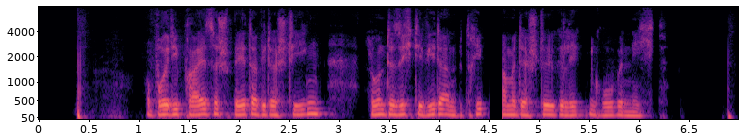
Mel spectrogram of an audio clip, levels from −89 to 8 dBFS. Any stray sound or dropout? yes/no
yes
